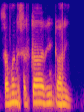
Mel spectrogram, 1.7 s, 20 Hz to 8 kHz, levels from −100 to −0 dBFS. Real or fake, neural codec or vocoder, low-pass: fake; codec, 44.1 kHz, 2.6 kbps, SNAC; 7.2 kHz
